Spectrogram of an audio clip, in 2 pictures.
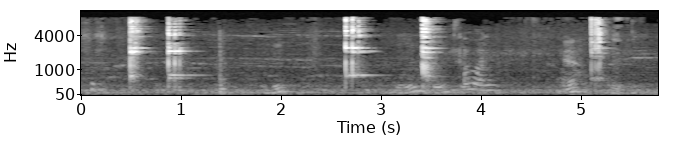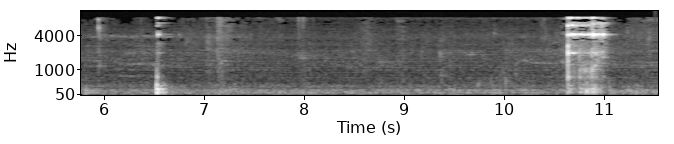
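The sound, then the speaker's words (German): Beer glasses clink together in a toast at a restaurant in Vienna, Austria, several bright ringing taps spread irregularly over about ten seconds, with a final cluster of clinks near the end, over a low murmur of background chatter. “Prost, die Dame, Prost, die Herren. Prost.”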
